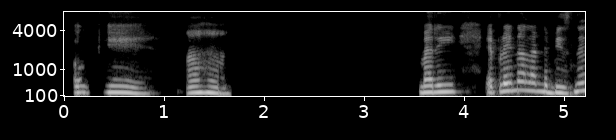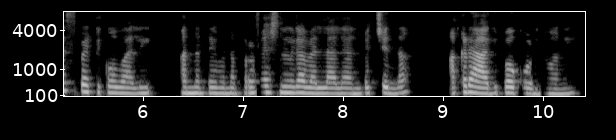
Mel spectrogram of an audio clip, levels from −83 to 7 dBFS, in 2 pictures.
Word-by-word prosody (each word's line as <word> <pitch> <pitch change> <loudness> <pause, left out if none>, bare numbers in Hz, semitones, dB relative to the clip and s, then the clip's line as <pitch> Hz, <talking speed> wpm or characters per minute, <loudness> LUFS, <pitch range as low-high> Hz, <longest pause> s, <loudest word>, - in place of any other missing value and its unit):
Okay. 220 +1 -1 0.8
ఆహా! 215 -1 +5 2.1
మరి 225 +1 +6 0.5
ఎప్పుడైనా 265 +7 +3
అలాంటి 260 -4 +2
బిజినెస్ 255 +8 0
పెట్టుకోవాలి 205 -5 -1 0.4
అన్నట్టు 195 0 0
ఏమన్నా 190 0 -3
ప్రొఫెషనల్‌గా 210 0 0
వెళ్ళాలనిపిచ్చిందా? 185 +1 -1 0.5
అక్కడే 225 +2 +4
ఆగిపోకూడదు 190 -2 -1
అని. 170 +2 -5
200 Hz, 80 wpm, -23 LUFS, 190-220 Hz, 2.1 s, మరి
